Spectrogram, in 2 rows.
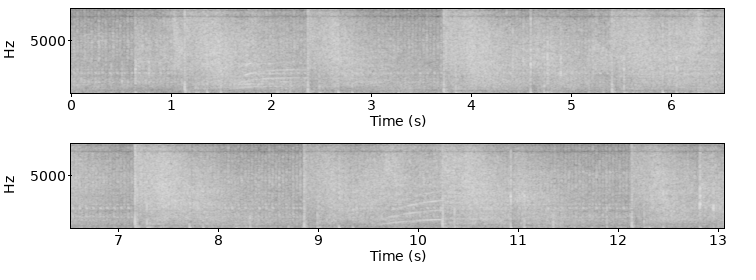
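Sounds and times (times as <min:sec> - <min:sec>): firework shells bursting: 0:00.0 - 0:13.0
fireworks crackling hiss: 0:00.0 - 0:13.0
rising firework whistle: 0:00.7 - 0:13.0.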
